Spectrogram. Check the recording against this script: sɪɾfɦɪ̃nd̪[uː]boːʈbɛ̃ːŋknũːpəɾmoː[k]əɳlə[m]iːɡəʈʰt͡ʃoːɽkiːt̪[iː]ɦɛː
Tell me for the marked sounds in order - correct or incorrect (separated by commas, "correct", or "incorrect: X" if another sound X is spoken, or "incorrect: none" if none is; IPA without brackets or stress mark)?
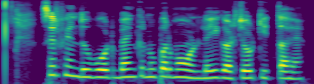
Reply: correct, incorrect: none, incorrect: none, incorrect: aː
